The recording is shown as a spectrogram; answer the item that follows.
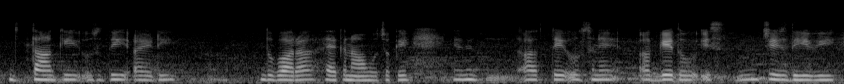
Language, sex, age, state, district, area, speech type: Punjabi, female, 18-30, Punjab, Sangrur, rural, spontaneous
